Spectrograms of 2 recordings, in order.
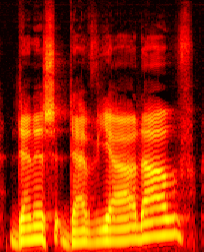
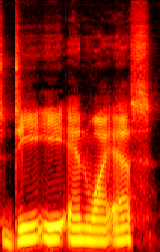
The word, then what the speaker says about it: Denys Davydov: His name is, I'm not going to pronounce it right, Denis Davyadov. It's Denys Davydov.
